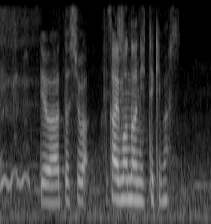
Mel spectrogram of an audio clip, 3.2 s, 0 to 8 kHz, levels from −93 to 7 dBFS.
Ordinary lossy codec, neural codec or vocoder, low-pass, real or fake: none; codec, 16 kHz, 8 kbps, FunCodec, trained on Chinese and English, 25 frames a second; 7.2 kHz; fake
